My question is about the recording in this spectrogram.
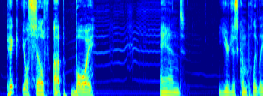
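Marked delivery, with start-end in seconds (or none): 0.1-1.9 mild mock drill command; commander yelling. GM voicing the commander in the flashback, mild yell. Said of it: "commander yelling out".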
